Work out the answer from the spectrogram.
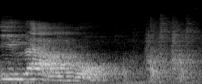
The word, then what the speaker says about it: Hidalgo: H is never pronounced. You will, whatever comes after the H, that is what you will pronounce. For example, Hidalgo.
